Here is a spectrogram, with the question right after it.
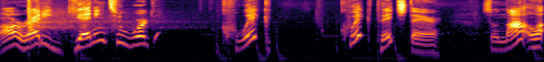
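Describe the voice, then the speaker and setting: Over music in the background, a man speaks at a very slow pace with long, frequent pauses. The sound is dry and close, with no echo. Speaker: play-by-play commentator for an online baseball game league. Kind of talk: live commentary. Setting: live stream. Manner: halting, stumbles over words.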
